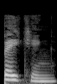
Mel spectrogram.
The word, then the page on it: baking: anglais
